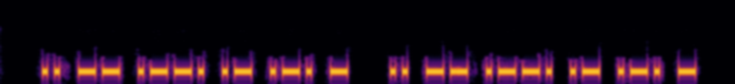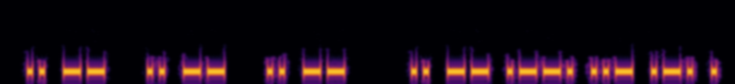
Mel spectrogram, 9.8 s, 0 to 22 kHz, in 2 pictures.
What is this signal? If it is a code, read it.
Morse code, heard as a keyed tone, about 30 wpm, 600 Hz. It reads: IMPART IMPART IM IM IM IMPURE
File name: IM6 30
